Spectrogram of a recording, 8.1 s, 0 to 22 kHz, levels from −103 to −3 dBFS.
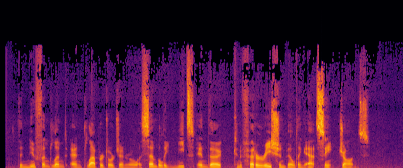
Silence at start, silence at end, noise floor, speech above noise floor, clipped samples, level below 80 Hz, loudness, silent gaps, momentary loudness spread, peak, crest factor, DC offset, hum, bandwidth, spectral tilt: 0.4 s; 0.7 s; -59 dBFS; 37 dB; under 0.1%; -62 dBFS; -21 LUFS; none; 14 LU; 0 dBFS; 24 dB; under 0.1%; none; 16.5 kHz; -2 dB/octave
